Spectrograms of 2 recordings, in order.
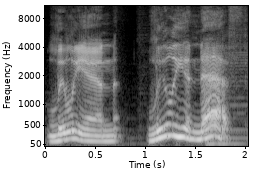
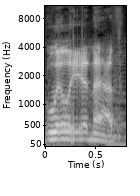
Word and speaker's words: Lilianeth: Pronounced Lilianeth. Lilianeth. Oh my God! You waited until the end of the stream. You drip fed me chips and mispronunciations. Damn it! Thank you for the soup, Lilianeth.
